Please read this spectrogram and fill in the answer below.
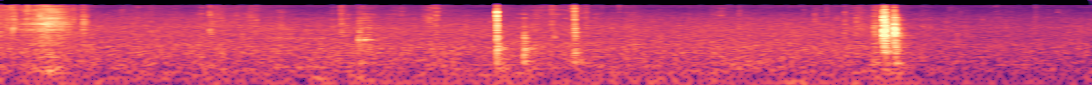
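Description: A few sharp clicks over a steady background hiss: three close together in the middle and a louder one near the end.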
